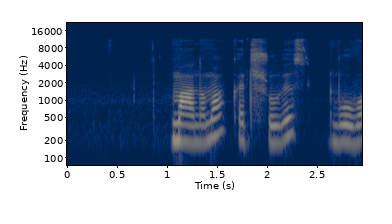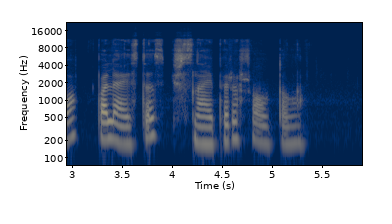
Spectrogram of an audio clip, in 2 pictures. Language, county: Lithuanian, Vilnius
